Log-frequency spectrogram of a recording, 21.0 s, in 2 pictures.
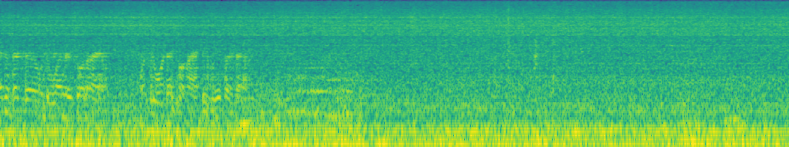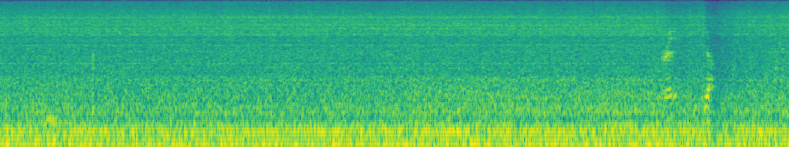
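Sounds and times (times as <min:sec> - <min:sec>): low even hum: 0:00.0 - 0:21.0
rain beating on windscreen: 0:02.8 - 0:21.0.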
